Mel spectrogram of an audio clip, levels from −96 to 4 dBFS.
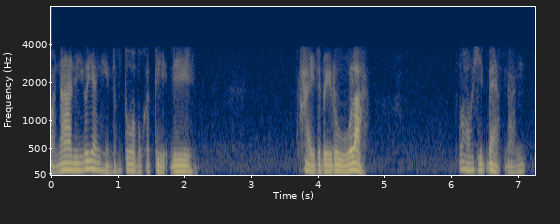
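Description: From start to finish the speech carries AMR narrowband mobile codec damage, and it is heavy. Nothing passes above 4 kHz, so sibilants and consonant edges are dulled. The codec rebuilds each 20 ms frame from a vocal-tract model driven by a few sparse pulses, and here that rebuild is coarse. The result is a buzzy, synthetic quality, which fits a low bitrate near 5.9 kbps. The call microphone processing trims the lowest bass, as expected.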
